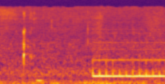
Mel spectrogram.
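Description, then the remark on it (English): A steady electronic ringing tone of an outgoing Instagram call starts partway through and holds at an even pitch, with faint background noise and no talking. “Why is it a ring like that? That's it's Instagram.”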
